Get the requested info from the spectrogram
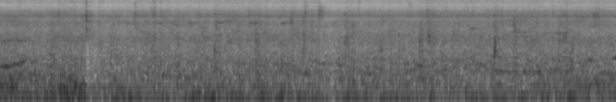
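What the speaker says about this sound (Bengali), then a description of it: "ওই যে দেখুন অনেক বৃষ্টি হচ্ছে" Heavy rain pours down without a break, a dense, steady hiss of countless drops striking surfaces that fills the whole stretch evenly and loudly.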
